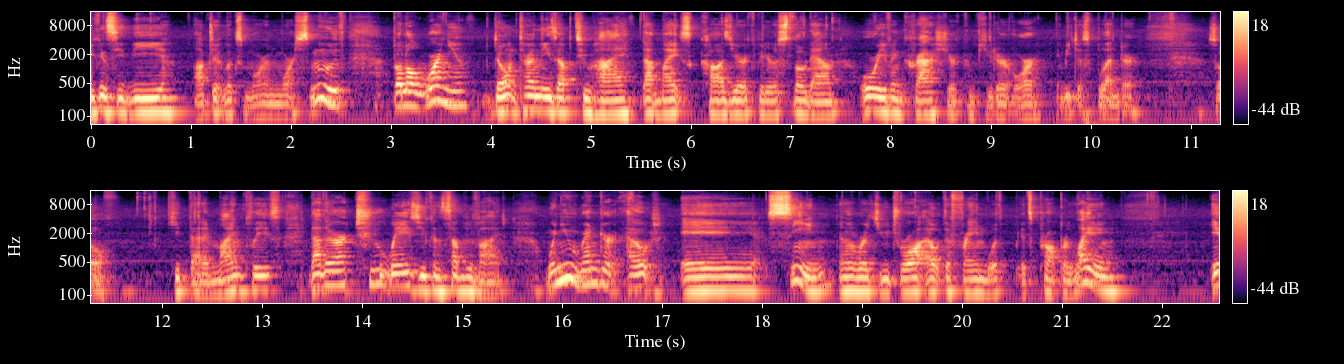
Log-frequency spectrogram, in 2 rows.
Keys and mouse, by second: 11.6 click, 19.3 click, 22.4 click.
